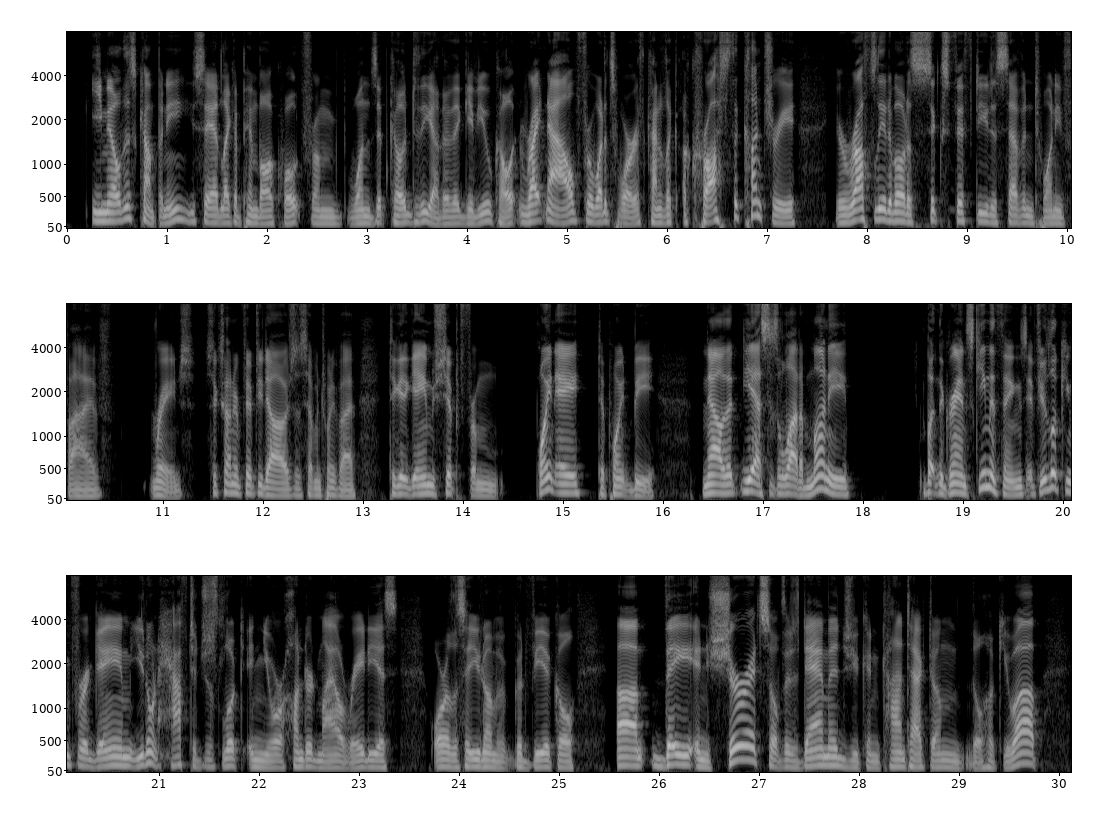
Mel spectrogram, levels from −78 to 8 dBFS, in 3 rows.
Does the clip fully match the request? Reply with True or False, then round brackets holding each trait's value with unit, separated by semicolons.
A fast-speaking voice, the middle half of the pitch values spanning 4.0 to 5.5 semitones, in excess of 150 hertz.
False (230 wpm; 4.4 semitones; 110 Hz)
